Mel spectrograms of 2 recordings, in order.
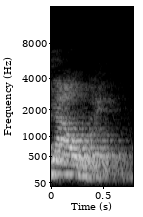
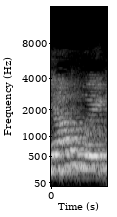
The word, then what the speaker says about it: Yahweh: four letters uh in in Hebrew it's YH wh now we pronounce that Yahweh right but that's not we don't know if that's the actual pronunciation you know why we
